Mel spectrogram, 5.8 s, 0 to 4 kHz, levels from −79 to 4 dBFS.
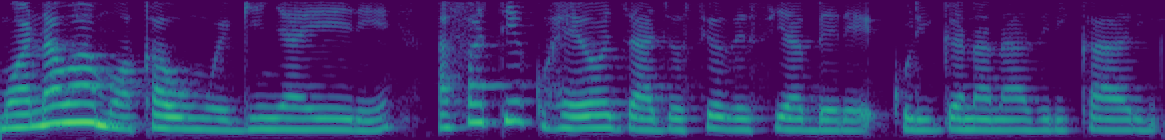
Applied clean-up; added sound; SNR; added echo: none; none; none; none.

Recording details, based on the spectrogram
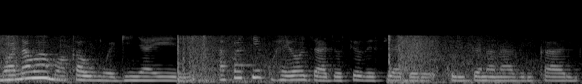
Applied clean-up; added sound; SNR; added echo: none; Boom; 12 dB; reverberation time 0.5 s.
